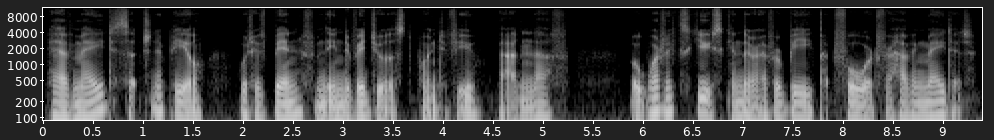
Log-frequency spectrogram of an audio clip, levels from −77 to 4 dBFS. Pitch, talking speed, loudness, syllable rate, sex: 95 Hz, 190 wpm, -21 LUFS, 5.1 syllables/s, male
